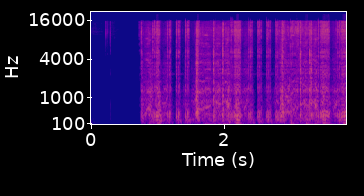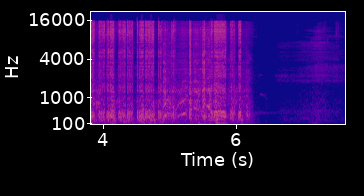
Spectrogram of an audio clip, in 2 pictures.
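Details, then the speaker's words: Machine left outdoors in cold weather, owner suspects a dead battery: rough, uneven, slow labouring cranking at about three to four turns a second that never catches; no start, cause not confirmed. "that's gonna dead battery if it was a summertime I think it really started this thing"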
